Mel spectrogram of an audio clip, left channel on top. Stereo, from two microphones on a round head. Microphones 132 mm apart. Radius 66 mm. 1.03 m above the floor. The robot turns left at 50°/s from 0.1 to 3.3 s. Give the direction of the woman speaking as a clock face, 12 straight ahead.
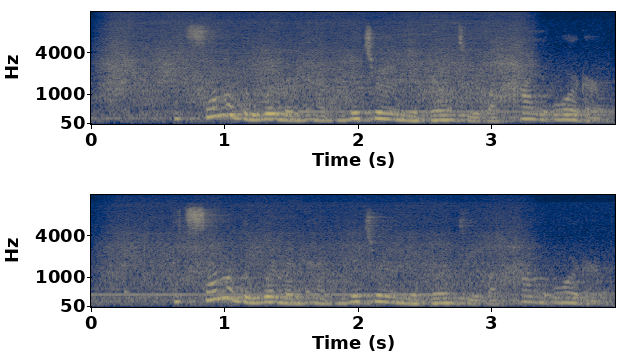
5 o'clock.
